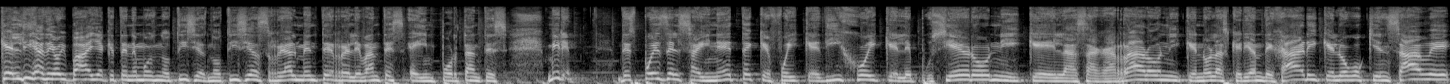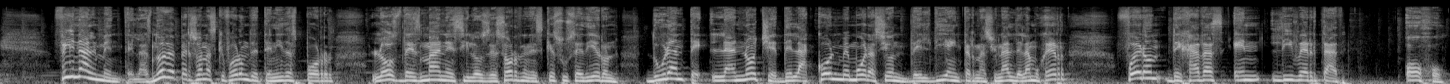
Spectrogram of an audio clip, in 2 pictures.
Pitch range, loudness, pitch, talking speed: 165-215 Hz, -15 LUFS, 190 Hz, 155 wpm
